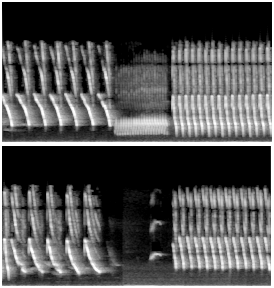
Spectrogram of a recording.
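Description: A canary sings fast, high tours: rapid descending whistled sweeps, long trilled rolls and a harsh buzzy burst, with a short pause before the trills resume.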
